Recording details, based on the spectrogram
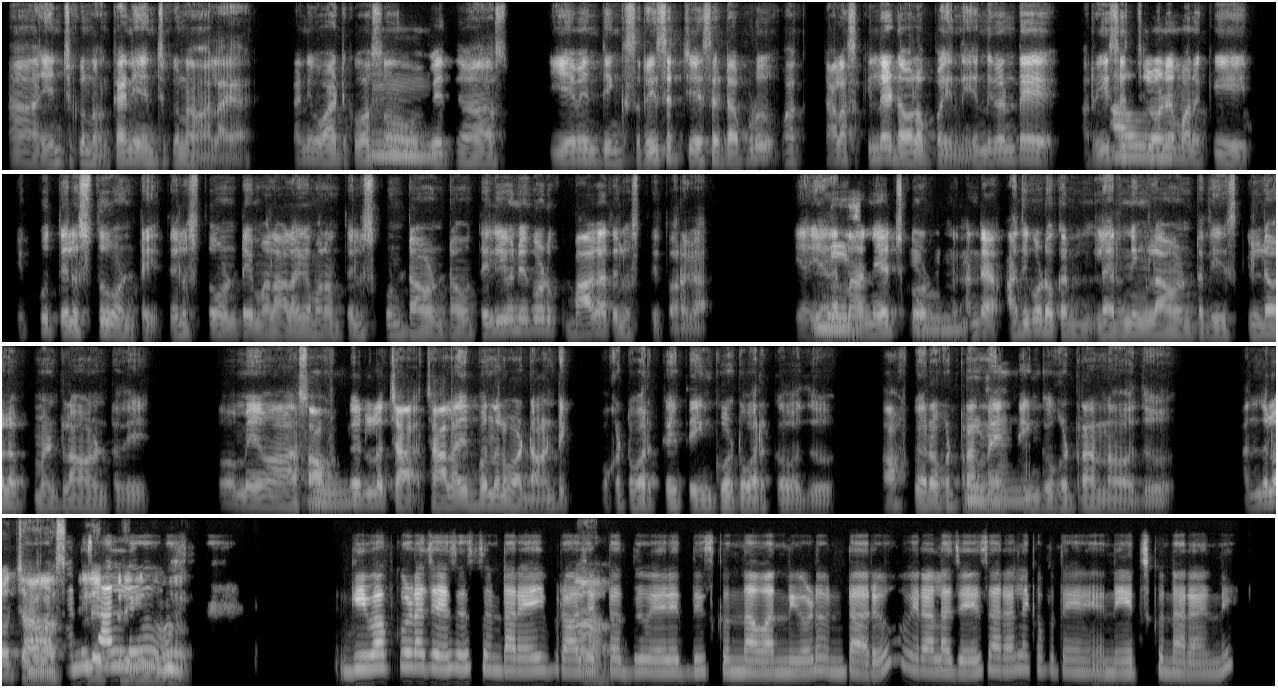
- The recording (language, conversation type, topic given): Telugu, podcast, చిన్న ప్రాజెక్టులతో నైపుణ్యాలను మెరుగుపరుచుకునేందుకు మీరు ఎలా ప్రణాళిక వేసుకుంటారు?
- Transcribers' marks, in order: in English: "థింగ్స్ రీసెర్చ్"; in English: "డెవలప్"; in English: "రీసెర్చ్‌లోనే"; in English: "లెర్నింగ్‌లా"; in English: "స్కిల్ డెవలప్మెంట్‌లా"; in English: "సాఫ్ట్‌వేర్‌లో"; in English: "వర్క్"; in English: "వర్క్"; in English: "సాఫ్ట్‌వేర్"; in English: "రన్"; in English: "రన్"; chuckle; in English: "గివ్ అప్"; in English: "ప్రాజెక్ట్"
